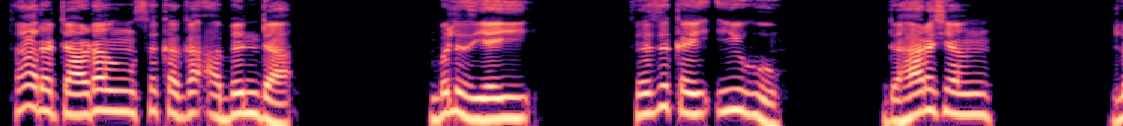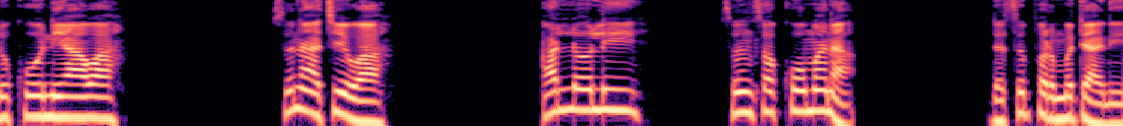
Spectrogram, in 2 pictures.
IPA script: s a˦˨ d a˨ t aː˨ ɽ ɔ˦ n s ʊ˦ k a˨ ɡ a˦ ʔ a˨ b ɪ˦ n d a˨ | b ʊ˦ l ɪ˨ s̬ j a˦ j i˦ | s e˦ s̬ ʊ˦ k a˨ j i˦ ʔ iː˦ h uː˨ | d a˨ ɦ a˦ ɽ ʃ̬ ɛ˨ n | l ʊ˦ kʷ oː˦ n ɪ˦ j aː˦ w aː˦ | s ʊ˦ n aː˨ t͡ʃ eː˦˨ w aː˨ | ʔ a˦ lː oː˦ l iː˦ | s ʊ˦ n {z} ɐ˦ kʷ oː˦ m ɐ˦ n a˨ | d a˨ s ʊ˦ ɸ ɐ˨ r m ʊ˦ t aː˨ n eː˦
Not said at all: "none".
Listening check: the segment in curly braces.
s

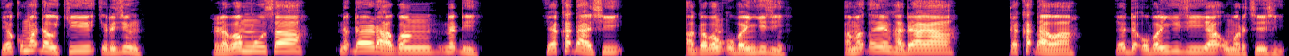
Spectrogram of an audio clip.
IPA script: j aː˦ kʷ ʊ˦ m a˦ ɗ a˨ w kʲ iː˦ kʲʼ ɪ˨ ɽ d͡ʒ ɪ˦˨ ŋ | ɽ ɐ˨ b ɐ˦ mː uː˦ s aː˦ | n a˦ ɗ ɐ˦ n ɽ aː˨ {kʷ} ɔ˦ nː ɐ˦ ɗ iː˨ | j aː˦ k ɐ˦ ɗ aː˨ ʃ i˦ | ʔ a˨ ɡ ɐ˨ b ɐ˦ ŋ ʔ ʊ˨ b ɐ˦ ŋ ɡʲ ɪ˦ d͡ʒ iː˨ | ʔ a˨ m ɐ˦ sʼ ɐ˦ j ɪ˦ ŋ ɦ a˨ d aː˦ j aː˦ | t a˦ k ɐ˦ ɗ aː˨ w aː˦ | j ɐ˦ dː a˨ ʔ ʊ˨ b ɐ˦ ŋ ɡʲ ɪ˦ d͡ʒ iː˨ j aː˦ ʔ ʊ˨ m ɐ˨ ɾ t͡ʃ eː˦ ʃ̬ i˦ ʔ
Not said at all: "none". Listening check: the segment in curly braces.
ɡʷ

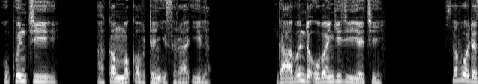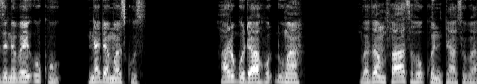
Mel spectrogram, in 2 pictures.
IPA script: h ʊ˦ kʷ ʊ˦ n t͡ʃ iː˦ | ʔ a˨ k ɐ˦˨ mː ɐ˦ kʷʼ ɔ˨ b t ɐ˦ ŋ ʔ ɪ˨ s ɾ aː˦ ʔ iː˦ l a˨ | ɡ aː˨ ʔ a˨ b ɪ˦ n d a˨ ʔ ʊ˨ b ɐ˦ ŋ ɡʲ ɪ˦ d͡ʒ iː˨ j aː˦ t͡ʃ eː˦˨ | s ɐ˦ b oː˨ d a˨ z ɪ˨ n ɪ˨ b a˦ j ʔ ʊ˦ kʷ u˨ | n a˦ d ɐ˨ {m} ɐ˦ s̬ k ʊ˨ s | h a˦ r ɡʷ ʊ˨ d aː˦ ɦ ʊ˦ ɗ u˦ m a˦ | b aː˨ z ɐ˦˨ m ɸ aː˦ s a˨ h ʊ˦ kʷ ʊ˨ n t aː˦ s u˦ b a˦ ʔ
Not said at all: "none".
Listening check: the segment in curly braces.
m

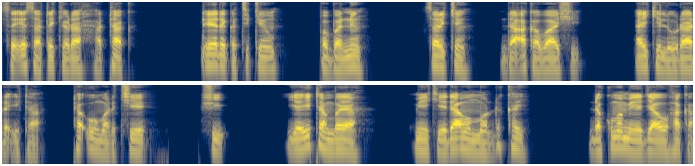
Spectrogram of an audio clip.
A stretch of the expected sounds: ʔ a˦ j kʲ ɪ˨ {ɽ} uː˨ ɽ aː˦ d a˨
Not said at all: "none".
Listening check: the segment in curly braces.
l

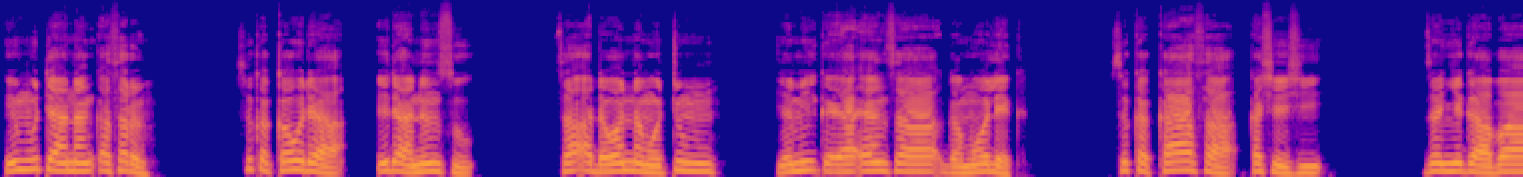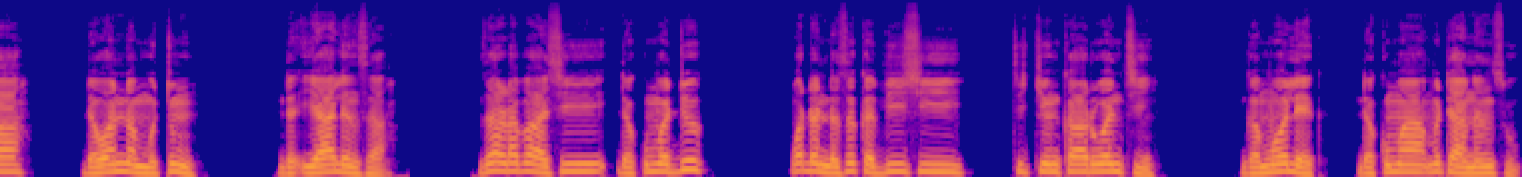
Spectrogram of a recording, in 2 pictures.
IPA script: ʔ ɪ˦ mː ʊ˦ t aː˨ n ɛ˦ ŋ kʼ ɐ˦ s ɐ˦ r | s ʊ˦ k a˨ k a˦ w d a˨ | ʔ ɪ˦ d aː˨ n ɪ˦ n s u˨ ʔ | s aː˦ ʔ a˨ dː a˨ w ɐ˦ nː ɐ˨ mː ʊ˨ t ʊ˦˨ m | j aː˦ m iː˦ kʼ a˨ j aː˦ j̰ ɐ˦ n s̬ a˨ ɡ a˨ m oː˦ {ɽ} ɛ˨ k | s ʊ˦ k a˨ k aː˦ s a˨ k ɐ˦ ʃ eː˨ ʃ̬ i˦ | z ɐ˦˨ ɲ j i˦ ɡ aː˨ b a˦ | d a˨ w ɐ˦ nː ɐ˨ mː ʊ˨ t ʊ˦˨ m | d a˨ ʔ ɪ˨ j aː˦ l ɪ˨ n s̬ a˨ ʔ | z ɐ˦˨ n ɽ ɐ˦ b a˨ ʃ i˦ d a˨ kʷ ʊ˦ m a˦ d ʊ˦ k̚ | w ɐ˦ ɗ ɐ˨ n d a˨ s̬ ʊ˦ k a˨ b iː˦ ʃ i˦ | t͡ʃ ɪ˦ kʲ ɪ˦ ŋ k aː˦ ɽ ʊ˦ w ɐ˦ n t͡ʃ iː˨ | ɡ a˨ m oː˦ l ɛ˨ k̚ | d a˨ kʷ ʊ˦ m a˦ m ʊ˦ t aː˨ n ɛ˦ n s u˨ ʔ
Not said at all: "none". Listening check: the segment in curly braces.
l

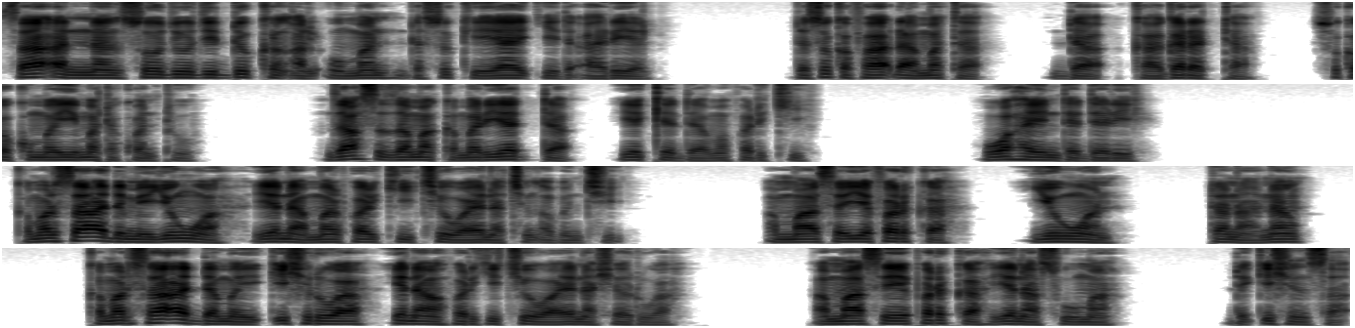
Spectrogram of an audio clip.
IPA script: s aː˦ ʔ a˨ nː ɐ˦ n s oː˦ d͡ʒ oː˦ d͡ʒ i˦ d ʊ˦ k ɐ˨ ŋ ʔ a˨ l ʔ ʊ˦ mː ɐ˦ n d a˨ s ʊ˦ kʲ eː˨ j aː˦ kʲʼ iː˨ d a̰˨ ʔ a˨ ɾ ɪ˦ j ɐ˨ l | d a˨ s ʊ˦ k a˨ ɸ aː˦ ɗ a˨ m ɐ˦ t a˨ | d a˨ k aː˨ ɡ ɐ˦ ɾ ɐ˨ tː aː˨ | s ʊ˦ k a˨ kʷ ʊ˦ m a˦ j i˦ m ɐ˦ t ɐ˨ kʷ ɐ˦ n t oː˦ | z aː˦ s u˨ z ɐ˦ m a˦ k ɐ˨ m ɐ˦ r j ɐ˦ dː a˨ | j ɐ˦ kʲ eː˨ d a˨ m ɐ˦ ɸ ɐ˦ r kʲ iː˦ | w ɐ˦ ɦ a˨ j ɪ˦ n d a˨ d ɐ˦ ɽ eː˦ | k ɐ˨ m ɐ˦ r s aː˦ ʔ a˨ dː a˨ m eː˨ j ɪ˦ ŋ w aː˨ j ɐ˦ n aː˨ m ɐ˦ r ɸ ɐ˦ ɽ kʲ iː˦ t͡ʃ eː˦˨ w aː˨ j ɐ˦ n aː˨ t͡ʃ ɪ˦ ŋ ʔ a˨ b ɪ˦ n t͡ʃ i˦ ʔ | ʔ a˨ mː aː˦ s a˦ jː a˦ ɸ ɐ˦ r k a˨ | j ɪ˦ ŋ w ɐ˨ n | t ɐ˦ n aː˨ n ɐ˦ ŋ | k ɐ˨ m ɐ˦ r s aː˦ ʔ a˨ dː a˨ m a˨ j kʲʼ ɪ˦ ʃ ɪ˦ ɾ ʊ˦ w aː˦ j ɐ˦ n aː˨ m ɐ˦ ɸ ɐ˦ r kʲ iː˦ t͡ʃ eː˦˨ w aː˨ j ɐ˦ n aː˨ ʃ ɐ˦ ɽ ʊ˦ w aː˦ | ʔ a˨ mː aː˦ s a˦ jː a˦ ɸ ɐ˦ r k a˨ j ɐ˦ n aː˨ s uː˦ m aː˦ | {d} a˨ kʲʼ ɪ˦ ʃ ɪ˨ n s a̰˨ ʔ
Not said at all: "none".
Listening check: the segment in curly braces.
d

